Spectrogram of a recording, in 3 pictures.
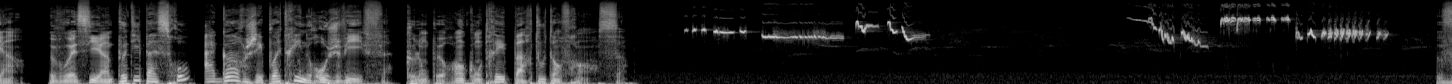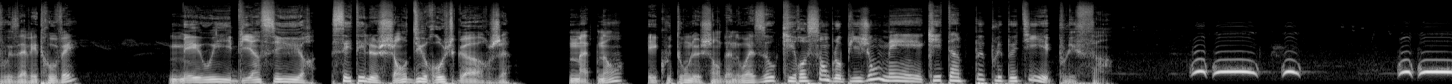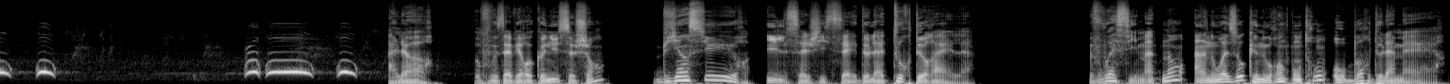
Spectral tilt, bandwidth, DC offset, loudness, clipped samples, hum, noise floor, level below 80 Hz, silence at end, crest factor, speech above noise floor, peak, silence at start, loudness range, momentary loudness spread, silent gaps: -3.5 dB/octave; over 20 kHz; under 0.1%; -16 LUFS; under 0.1%; none; -62 dBFS; -30 dBFS; 0.05 s; 16 dB; 45 dB; 0 dBFS; 0 s; 5 LU; 12 LU; 0.36-0.48 s, 17.79-17.83 s, 19.83-20.19 s, 20.88-20.99 s, 35.24-35.56 s, 38.91-39.93 s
